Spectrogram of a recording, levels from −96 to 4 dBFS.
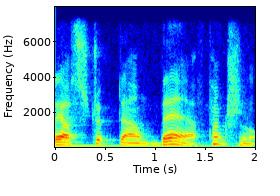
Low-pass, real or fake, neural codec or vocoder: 7.2 kHz; real; none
